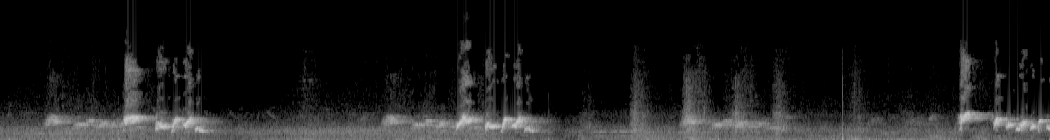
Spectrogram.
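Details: Red-whiskered bulbul giving rapid bubbling whistled phrases roughly every three seconds, each a cascade of descending chirpy notes, with faint quieter calls between.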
